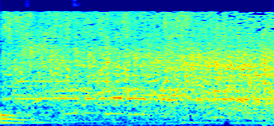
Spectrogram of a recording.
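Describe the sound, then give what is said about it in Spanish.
Steady applause from the audience of the programme Una ventana al sol, a dense, even wash of many hands clapping at once, fairly loud and sustained throughout with no voices standing out. “¿Dónde estaba el aplauso para el amigo?”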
